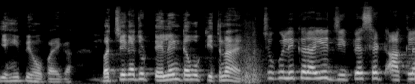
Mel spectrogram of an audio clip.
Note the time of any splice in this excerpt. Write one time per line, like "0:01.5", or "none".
0:02.5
